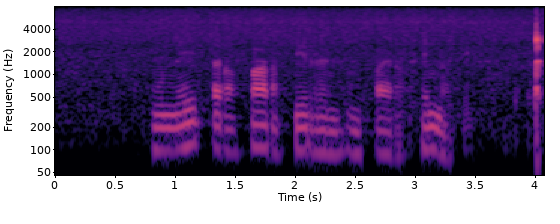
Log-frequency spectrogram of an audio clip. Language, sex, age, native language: Icelandic, male, 30-39, Icelandic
